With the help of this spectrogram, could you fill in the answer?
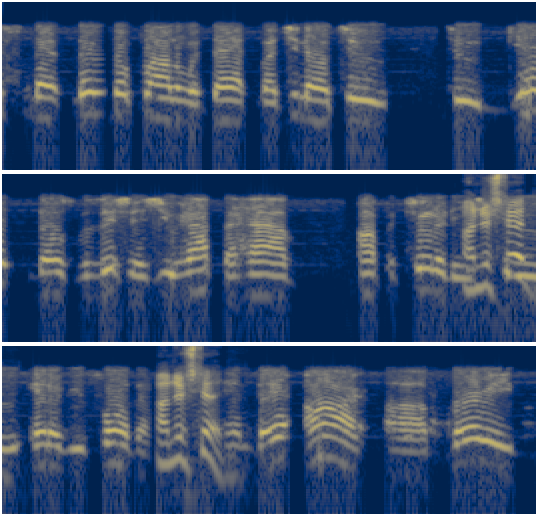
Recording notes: Jumping back to the phone lines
